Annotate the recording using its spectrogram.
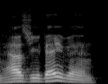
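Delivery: ordinary talk, nothing marked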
